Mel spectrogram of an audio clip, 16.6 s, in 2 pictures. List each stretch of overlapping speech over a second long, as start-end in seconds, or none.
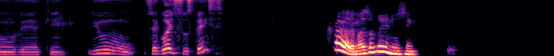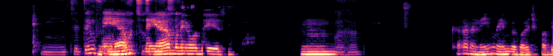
9.8-11.1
